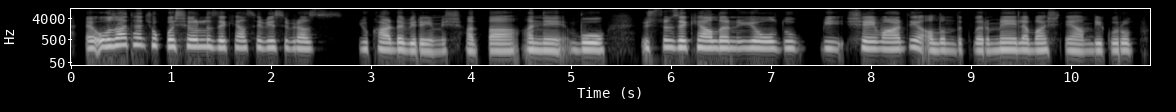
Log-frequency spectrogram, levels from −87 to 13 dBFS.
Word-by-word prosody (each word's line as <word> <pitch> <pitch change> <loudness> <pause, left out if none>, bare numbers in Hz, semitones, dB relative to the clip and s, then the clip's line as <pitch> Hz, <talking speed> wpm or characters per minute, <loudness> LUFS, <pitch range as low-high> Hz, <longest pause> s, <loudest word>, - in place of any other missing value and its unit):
e, 215 - +3
o 250 +1 +6
zaten 295 +1 +4
çok 280 -1 -3
başarılı, 250 0 +3
zekâ 225 0 0
seviyesi 225 -1 -3
biraz 200 -1 -4 0.2
yukarıda 190 -2 0
biriymiş. 165 -1 -3
Hatta, 165 0 -1
hani, 175 -3 0
bu 180 0 +3 0.4
üstün 235 +2 -2
zekâlıların 220 -1 +3
üye 215 +1 0
olduğu 210 -1 0 0.2
bir 205 -3 -6
şey 205 -3 0
vardı 195 +3 0
ya, 220 -4 +1
alındıkları 175 -1 -3
M 180 +2 0
ile 180 -1 -1
başlayan 175 -2 -3
bir 170 - 0
grup, 175 0 -2
200 Hz, 150 wpm, -24 LUFS, 175-225 Hz, 0.4 s, o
